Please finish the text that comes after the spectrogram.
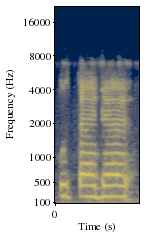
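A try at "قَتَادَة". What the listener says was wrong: Qatada. Ya, di fathah ya.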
